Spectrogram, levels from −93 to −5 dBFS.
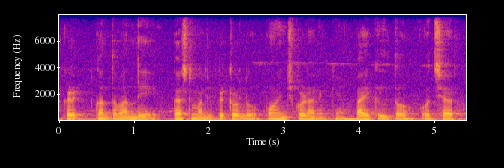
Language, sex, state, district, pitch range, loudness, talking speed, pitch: Telugu, male, Andhra Pradesh, Annamaya, 95-105 Hz, -20 LUFS, 100 wpm, 100 Hz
